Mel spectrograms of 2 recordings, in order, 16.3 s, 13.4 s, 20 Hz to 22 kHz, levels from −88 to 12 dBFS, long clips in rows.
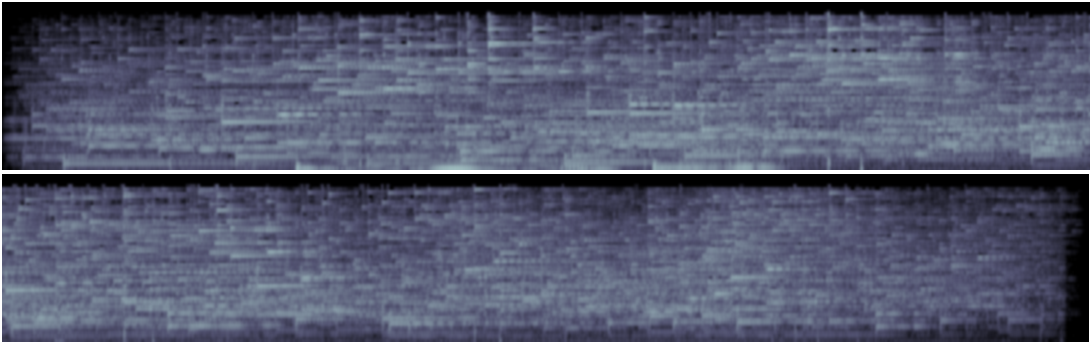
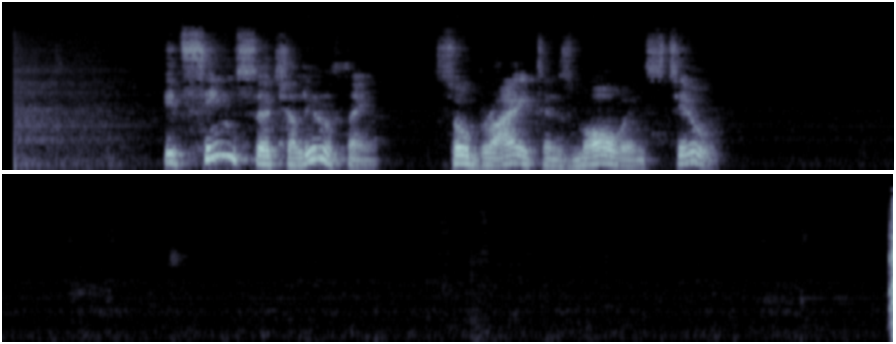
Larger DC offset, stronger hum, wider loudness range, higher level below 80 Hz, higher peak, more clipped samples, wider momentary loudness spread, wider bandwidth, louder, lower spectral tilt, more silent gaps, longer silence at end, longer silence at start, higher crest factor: neither; neither; second, 5 LU vs 11 LU; first, -40 dBFS vs -68 dBFS; about the same, -2 dBFS vs 0 dBFS; neither; about the same, 13 LU vs 11 LU; first, 17 kHz vs 12.5 kHz; first, -21 LUFS vs -24 LUFS; second, -0.5 dB/octave vs -5 dB/octave; neither; first, 0.2 s vs 0 s; about the same, 0.05 s vs 0.1 s; second, 22 dB vs 28 dB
